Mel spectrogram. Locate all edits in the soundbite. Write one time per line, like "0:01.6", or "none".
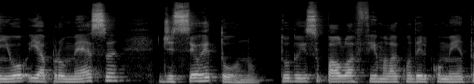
0:02.7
